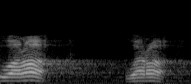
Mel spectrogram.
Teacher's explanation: الواو لم تأخذ حقها في الترقيق بل أثر عليها التفخيم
